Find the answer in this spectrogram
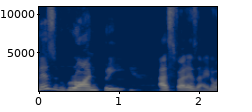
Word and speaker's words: Grand Prix: Now he wrote a word GRAND PRIX. How do we pronounce this?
